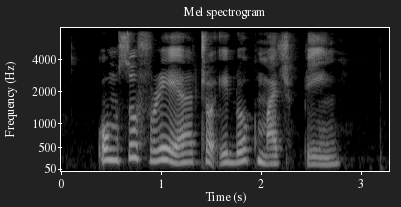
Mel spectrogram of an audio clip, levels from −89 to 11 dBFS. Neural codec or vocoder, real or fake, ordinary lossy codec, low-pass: none; real; none; 7.2 kHz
